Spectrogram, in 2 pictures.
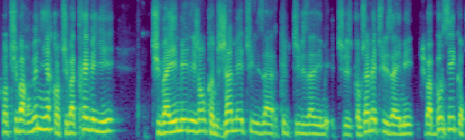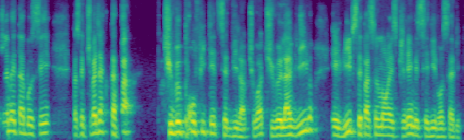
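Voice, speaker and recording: A man's voice: a little high, fast, a little mellow. A man giving a live motivational talk at a network marketing event, punchy and emphatic, speaking casually to the crowd. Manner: many fillers and restarts, casual slang.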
